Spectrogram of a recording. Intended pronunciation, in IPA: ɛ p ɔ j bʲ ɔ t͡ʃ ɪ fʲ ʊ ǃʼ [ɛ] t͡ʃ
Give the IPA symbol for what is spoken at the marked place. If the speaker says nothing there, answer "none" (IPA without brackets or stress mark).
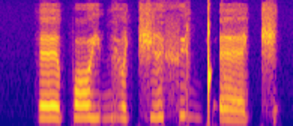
ɛ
